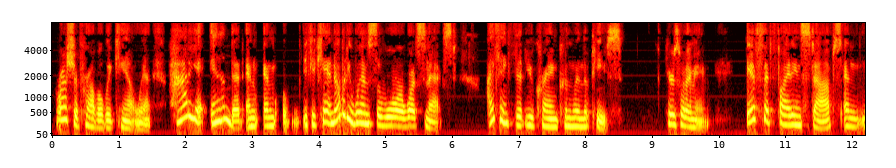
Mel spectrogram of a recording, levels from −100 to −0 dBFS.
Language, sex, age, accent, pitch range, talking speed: English, female, 50-69, American, 165-270 Hz, 180 wpm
